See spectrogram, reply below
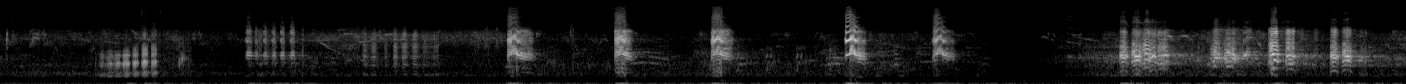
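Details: Pink-footed goose calls: nasal honks at the start, then a row of sharp, clipped 'wink' notes spaced about a second apart, ending in a busy burst of overlapping calls from several birds.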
